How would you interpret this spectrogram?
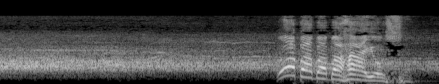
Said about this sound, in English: I need 60 people in the tent, outside, in the building, to scream like you lost your mind.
